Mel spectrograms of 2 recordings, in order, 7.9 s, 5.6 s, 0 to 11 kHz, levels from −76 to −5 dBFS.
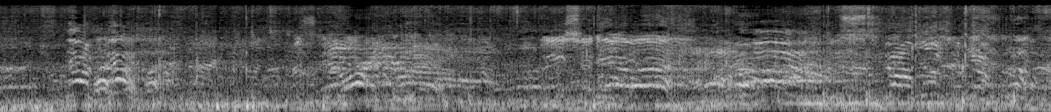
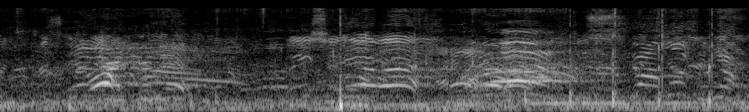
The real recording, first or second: second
